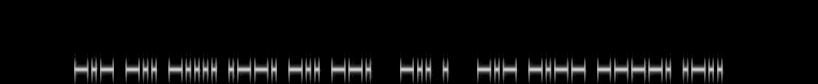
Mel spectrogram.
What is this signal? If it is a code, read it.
Morse code, heard as a keyed tone, about 28 wpm, 700 Hz. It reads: KD6PDG DE KY9L
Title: USA Callsign DE Callsign 28wpm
